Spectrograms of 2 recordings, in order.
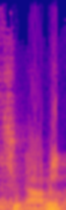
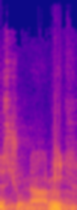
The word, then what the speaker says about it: tsunami: is known as okay t is silent is their student so remember this thing t silent tsunami okay you will not say you will say sunami but this island is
